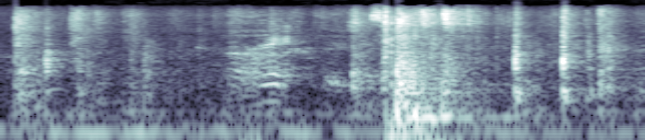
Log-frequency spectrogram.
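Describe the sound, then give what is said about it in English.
A door bangs shut with a solid thud about midway through as a guest comes in, followed by a few lighter knocks and shuffles, while voices murmur in the background. “coming through the door.”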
